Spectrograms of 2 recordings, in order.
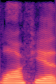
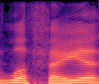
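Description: First: It is said with a standard US accent. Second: It is said with a Southern US accent.

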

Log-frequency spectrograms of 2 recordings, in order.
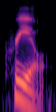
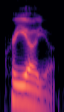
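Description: First: The word is pronounced the English way. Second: The word is pronounced the Spanish way. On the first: "In English, this is pronounced Creole" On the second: "the word in Spanish is pronounced criollo"

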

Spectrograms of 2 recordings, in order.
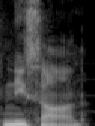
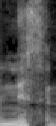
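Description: First: It is said with an American pronunciation. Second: It is said with an Australian pronunciation. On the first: "Over here it's Nissan" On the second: "Australians would say Nissan"

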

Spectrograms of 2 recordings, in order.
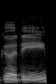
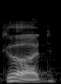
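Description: First: The name is said with two syllables. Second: The name is said with one syllable. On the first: "some pronounce it Goody" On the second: "but Good"

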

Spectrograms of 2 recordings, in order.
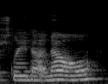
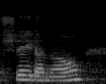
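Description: First: The stress falls on a later syllable. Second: The stress falls on the first syllable. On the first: The speaker calls it wrong. "I want to go šledano" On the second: The speaker calls it right. "instead of šledano"

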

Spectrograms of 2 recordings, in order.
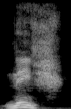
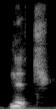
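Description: First: It is said the Canadian way. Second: It is said the American way.

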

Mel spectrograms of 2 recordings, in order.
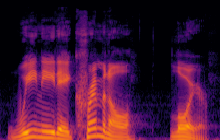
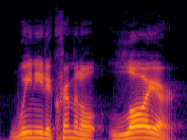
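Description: First: The stress is on criminal. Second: The stress is on lawyer.

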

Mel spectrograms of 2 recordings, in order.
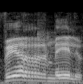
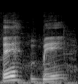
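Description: First: The R is strong, in a Greater São Paulo accent. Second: The R is aspirated, from the back of the throat.

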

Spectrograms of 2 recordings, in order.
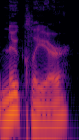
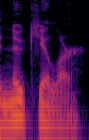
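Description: First: The word is said as new-clee-er. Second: The word is said as new-cue-ler. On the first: The speaker calls it right. "in typical traditional fashion" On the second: The speaker calls it wrong. "but he would say nuclear"

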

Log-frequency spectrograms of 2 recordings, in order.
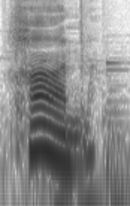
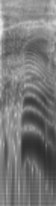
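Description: First: The name is said in Lando's way. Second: The name is said in the usual way. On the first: This is how one character says the name. The speaker calls it wrong. "Lando. Says Han" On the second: This is how everyone else says the name. The speaker calls it right. "And not Han"

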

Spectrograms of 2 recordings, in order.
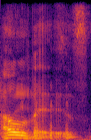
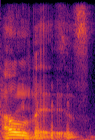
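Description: First: The word is said in a vampire-like voice. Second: The word is said in a vampire-like voice.

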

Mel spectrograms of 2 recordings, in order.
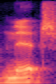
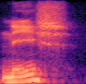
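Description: First: It is said in an American accent. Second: It is said in a British accent.

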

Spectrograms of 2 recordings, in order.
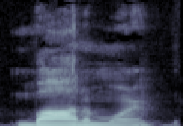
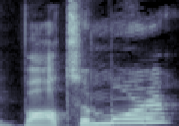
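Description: First: The name is said the way locals say it. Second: The name is said the way outsiders say it. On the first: The speaker belongs to the city. The speaker calls it right. "It's Baltimore" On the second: The speaker is not from the city. The speaker calls it wrong. "when you go out there and you say Baltimore, they look at you and want to literally throw like cheese at your face"

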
